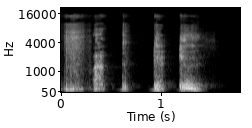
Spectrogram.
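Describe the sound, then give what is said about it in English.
A loud bout of throat clearing: a quick series of five rough, gravelly bursts, the last one longer and more drawn out, with no talking. “I had to clear my throat anyway.”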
